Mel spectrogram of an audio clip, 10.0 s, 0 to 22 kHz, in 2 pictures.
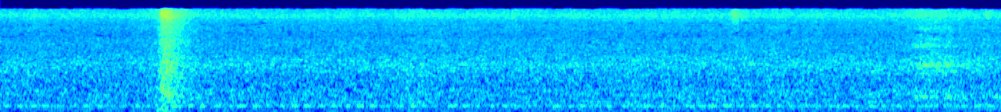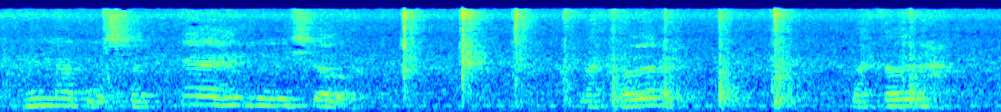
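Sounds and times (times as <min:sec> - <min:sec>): mechanical room hum: 0:00.0 - 0:10.0
sharp thump: 0:00.8 - 0:01.1.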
